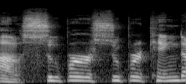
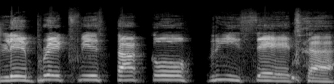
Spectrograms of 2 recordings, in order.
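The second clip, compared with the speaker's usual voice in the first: hammed-up, bad fake Mexican accent; 3 semitones higher than usual. Retrying an accent bit after a first attempt, put-on Mexican accent. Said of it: "let me try it again".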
